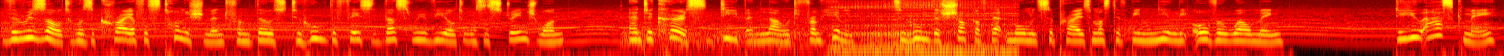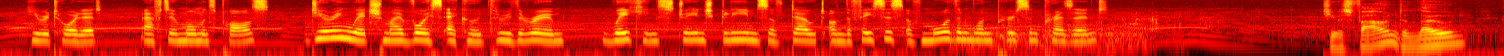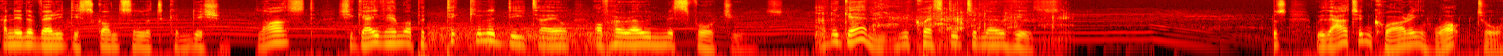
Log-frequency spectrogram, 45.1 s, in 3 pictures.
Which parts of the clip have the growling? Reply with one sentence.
The growling can be heard from 8.2 to 10.2 s, from 25.1 to 27.1 s and from 38.2 to 40.9 s.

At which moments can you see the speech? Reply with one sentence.
The speech can be heard from 0.0 to 12.8 s, from 13.9 to 26.1 s, from 28.2 to 40.6 s and from 42.8 to 45.0 s.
